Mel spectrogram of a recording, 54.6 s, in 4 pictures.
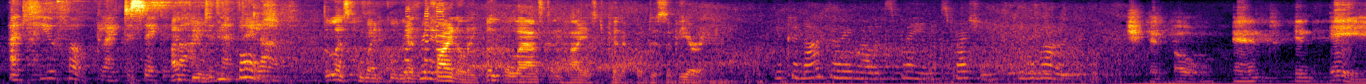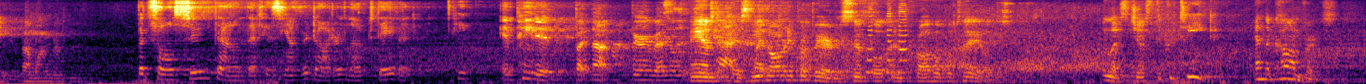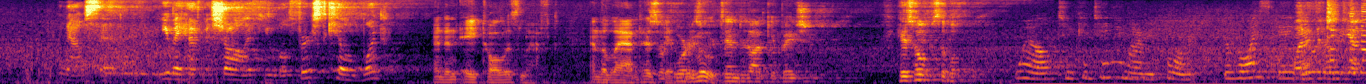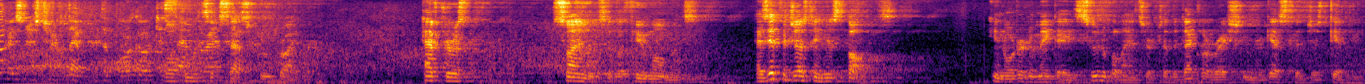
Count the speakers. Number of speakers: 8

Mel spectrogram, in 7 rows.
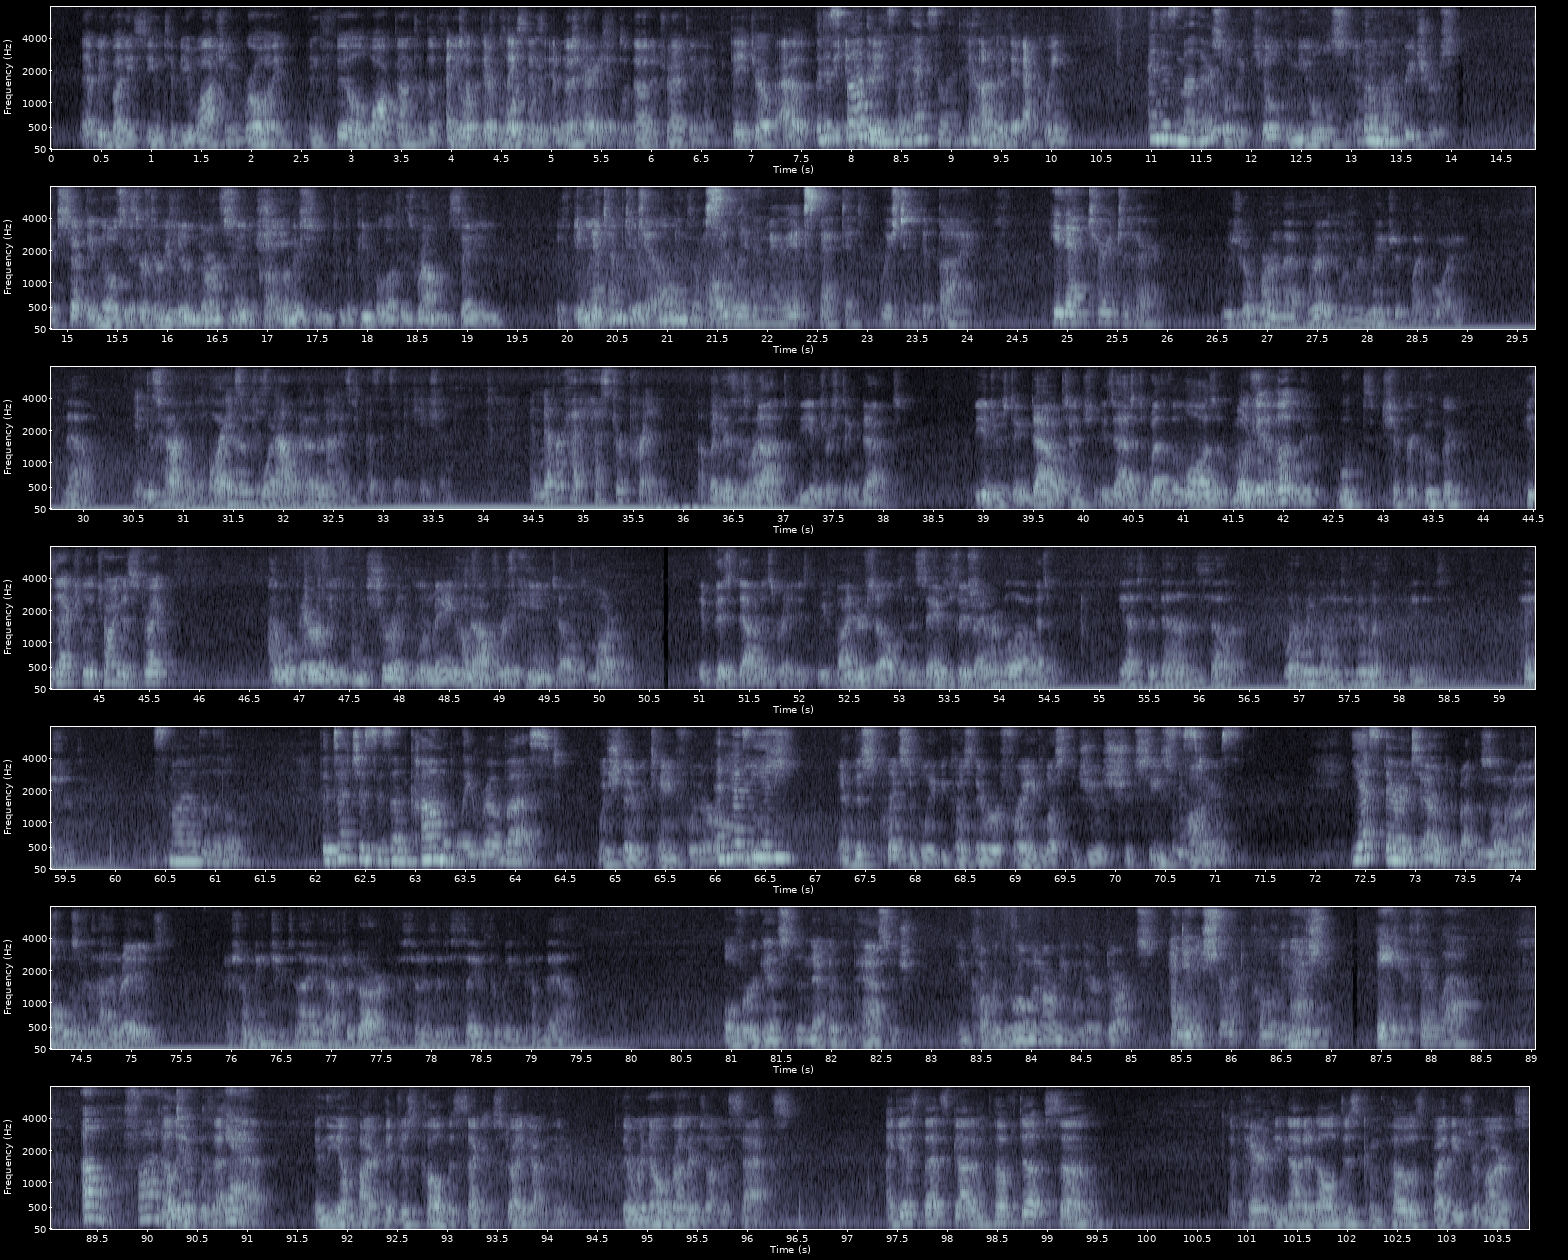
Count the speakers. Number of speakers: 9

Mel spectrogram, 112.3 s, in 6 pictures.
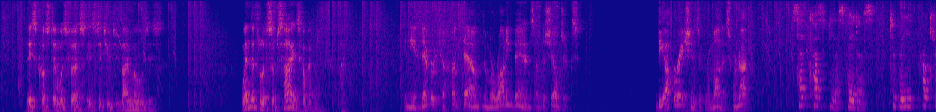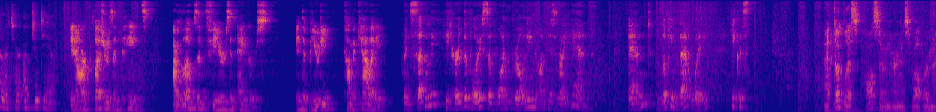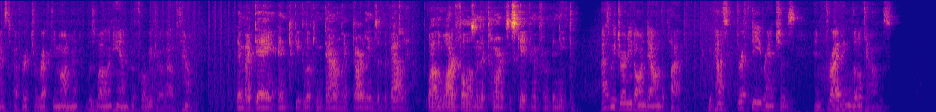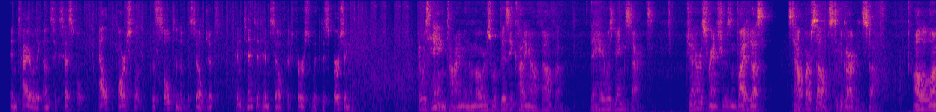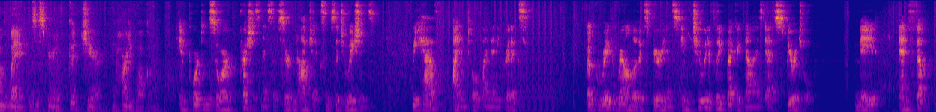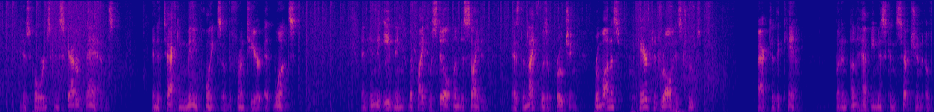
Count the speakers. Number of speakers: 7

